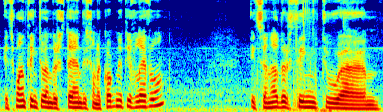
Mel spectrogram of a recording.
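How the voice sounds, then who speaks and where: A man talking reflectively to the camera as he walks outdoors on a mountain forest path, pausing often with fillers and restarts. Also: medium pitch, darkish tone. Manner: thoughtful, hesitant, many fillers and restarts. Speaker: vlog host. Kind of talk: reflective walking monologue.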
